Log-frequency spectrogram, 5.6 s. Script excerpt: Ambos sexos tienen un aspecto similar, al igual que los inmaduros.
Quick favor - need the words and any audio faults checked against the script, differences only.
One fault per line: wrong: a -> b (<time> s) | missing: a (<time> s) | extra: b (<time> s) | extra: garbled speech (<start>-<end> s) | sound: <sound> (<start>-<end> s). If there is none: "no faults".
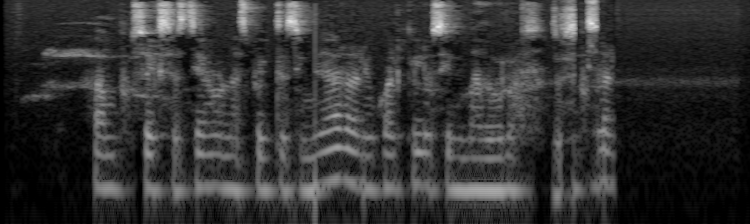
extra: garbled speech (4.1-4.6 s)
